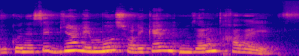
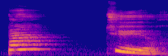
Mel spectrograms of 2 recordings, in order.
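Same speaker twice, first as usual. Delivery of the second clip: "Peinture" higher, in two clear beats; word announcement; 5 semitones higher than usual. Shown as a demonstration. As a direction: present "Peinture" with a short gap before ture. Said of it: "Nouvelle image".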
